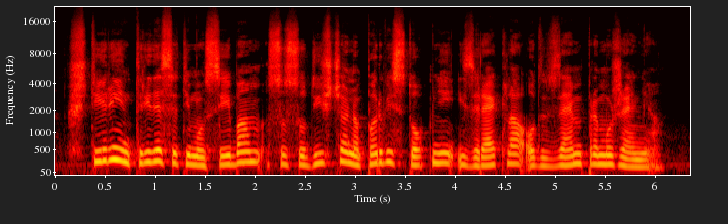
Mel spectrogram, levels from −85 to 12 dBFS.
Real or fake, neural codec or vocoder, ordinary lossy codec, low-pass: fake; vocoder, 44.1 kHz, 128 mel bands, Pupu-Vocoder; none; none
